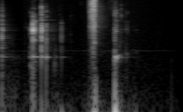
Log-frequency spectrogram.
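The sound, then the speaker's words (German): A bottle of Trumer Hopfenspiel hop-forward beer being opened: a few small metallic clinks and clicks, then a short broad burst and a final knock, fairly loud and with no talk. “Dann werde ich mal das Flaschal aufmachen und kommen mal zur Verkostung.”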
